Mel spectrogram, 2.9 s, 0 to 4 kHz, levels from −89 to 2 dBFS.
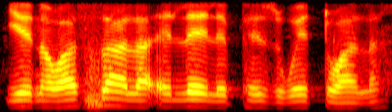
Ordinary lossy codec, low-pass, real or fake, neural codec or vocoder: none; 3.6 kHz; real; none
